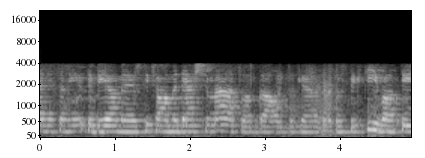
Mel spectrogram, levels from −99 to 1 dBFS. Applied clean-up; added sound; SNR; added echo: neural separator model SepFormer DNS4.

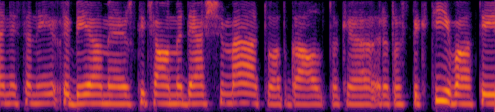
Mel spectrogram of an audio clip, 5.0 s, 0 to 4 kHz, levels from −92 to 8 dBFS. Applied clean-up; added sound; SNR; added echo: none; none; none; none.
